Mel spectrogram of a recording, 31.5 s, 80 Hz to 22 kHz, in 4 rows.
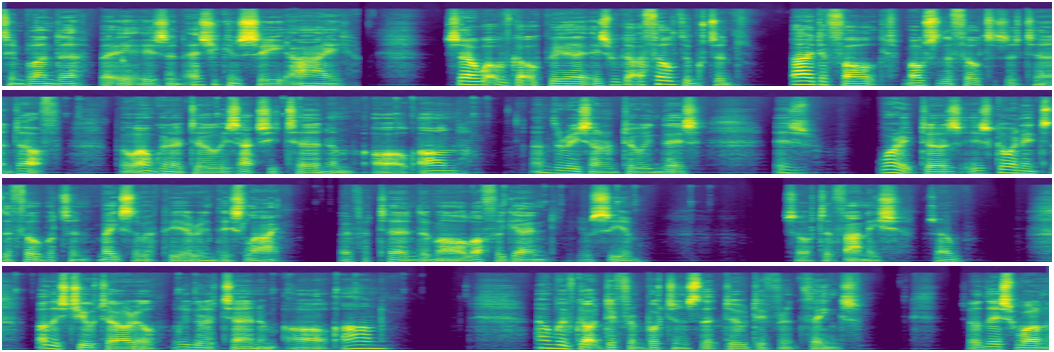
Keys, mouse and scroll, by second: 6.3-8.4 drag, 9.6 click, 10.1 click, 10.9 click, 11.5 click, 18.2 click, 19.5 click, 19.9 click, 20.5 click, 21.0 click, 23.8 click, 25.1 click, 25.7 click, 26.2 click, 26.7 click.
